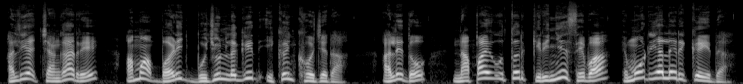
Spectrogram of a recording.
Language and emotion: Santali, surprised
